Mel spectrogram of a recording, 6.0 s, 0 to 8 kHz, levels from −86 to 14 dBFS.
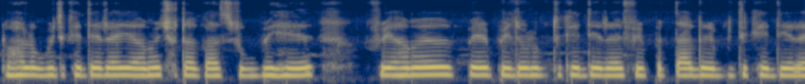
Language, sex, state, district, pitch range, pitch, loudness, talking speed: Hindi, female, Arunachal Pradesh, Longding, 215-225 Hz, 220 Hz, -12 LUFS, 200 wpm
